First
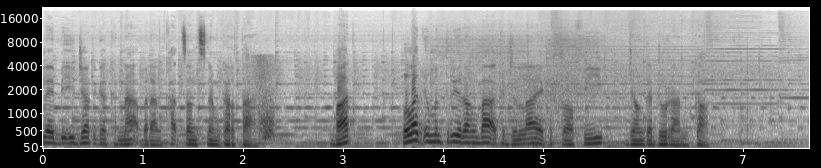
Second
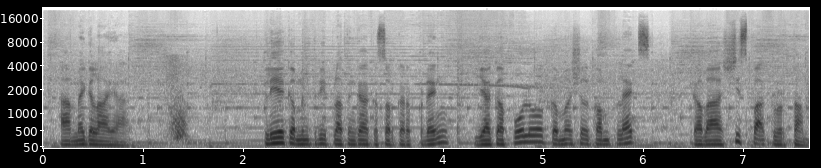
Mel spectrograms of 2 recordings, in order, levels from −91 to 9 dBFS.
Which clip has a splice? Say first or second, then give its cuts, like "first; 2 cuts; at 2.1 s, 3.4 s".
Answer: first; 1 cut; at 6.7 s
